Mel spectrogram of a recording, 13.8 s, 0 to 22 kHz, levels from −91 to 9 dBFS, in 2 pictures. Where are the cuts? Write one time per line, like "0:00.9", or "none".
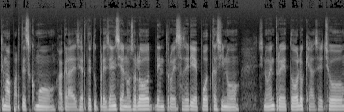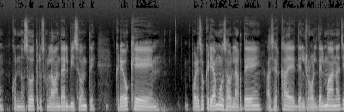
none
